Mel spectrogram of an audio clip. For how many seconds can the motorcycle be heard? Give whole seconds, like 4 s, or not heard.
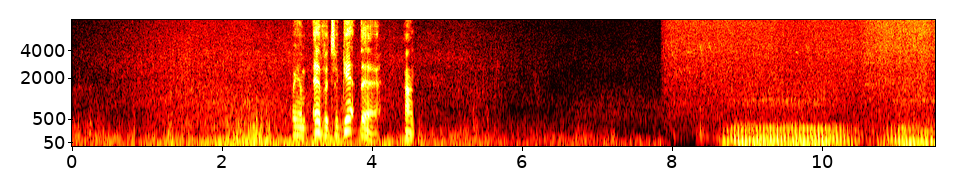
3 s.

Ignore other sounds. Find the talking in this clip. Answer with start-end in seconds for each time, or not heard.
2.9-4.6.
